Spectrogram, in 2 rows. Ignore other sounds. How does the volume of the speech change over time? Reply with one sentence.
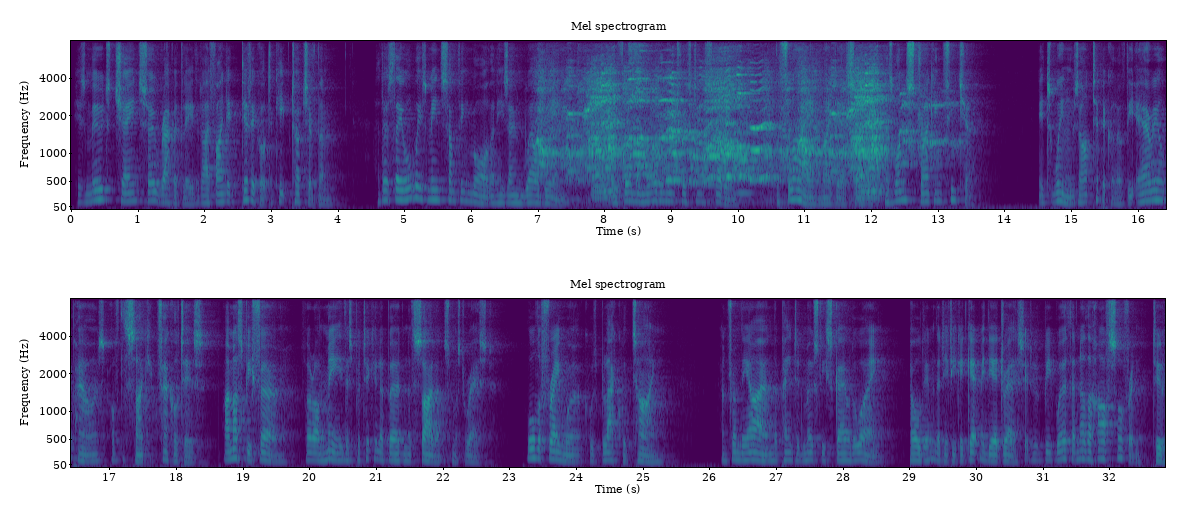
The volume of the speech stays about the same.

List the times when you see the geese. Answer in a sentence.
The geese can be heard from 6.9 to 13.3 s.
